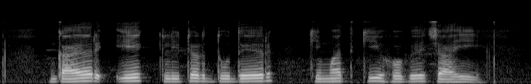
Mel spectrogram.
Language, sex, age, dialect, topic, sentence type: Magahi, male, 18-24, Northeastern/Surjapuri, agriculture, question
